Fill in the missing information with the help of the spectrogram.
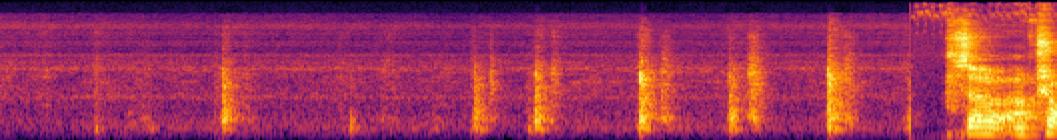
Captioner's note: mushroom chopping sounds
